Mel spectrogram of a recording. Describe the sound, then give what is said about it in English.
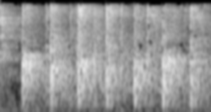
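A church audience claps together in a steady, even rhythm, with about eight loud, sharp beats and no talk over them. “Would you mind clapping for that?”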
